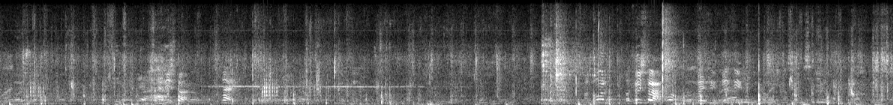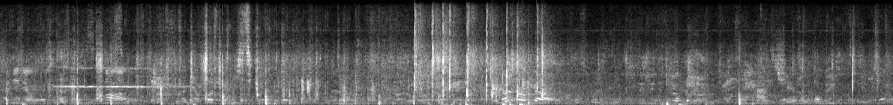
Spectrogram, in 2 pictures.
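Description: A basketball being dribbled and bounced in a streetball game: repeated sharp bounces mixed with players' running footsteps and shouted voices.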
